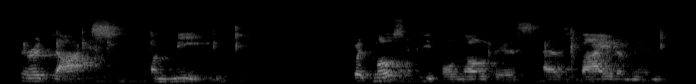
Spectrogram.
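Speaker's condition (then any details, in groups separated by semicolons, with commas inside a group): No condition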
